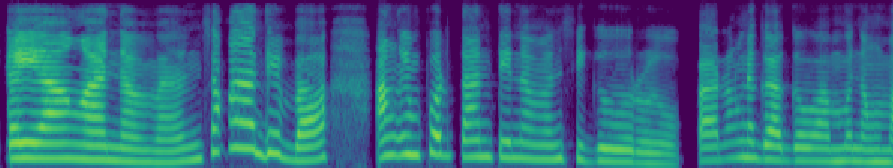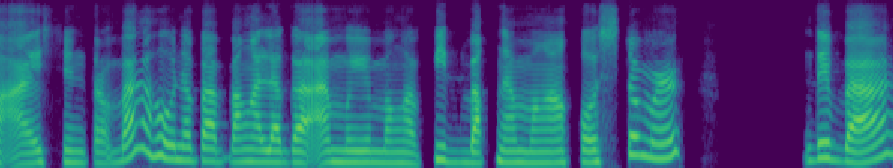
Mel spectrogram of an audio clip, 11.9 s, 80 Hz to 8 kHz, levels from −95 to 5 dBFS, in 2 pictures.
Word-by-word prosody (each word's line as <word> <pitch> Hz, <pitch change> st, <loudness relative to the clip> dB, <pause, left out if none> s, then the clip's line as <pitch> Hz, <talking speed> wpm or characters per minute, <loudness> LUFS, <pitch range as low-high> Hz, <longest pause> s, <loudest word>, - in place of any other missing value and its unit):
Kaya 265 Hz, -1 st, +9 dB
nga 245 Hz, -1 st, +7 dB
naman 210 Hz, 0 st, -1 dB
'tsaka 430 Hz, +5 st, +3 dB
'di 345 Hz, -1 st, +1 dB
ba, 230 Hz, 0 st, +3 dB, 0.4 s
ang 315 Hz, +4 st, +2 dB
importante 300 Hz, -4 st, 0 dB
naman 255 Hz, -1 st, -3 dB
siguro, 205 Hz, -8 st, -3 dB
parang 240 Hz, +4 st, -3 dB
nagagawa 230 Hz, -5 st, -1 dB
mo 215 Hz, +1 st, -3 dB
ng 215 Hz, -2 st, -3 dB
maayos 195 Hz, -1 st, -3 dB
yung 195 Hz, -1 st, -6 dB
trabaho, 255 Hz, -, -2 dB
napapangalagaan 205 Hz, -4 st, -1 dB
mo 200 Hz, -, -3 dB
yung 195 Hz, 0 st, -3 dB
mga 185 Hz, -3 st, -5 dB
feedback 195 Hz, -5 st, -1 dB
ng 195 Hz, -2 st, -2 dB
mga 190 Hz, 0 st, -2 dB, 0.2 s
customer 265 Hz, +8 st, -2 dB, 0.9 s
'di 270 Hz, +3 st, 0 dB
ba? 215 Hz, -, +2 dB
225 Hz, 135 wpm, -22 LUFS, 200-270 Hz, 0.9 s, Kaya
